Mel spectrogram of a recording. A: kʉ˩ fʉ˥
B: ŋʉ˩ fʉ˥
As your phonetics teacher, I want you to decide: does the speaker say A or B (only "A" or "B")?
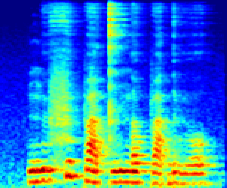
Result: B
